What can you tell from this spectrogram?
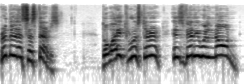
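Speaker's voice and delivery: high, squeaky parody of a preacher addressing his flock; Ali Dawa. Acted. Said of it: "Let us ask Ali Dawa why".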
